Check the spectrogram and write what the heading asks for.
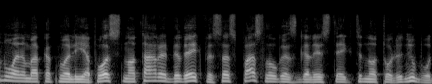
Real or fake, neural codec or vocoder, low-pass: fake; codec, 16 kHz in and 24 kHz out, 0.8 kbps, FocalCodec, streaming, 65536 codes; 10.8 kHz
